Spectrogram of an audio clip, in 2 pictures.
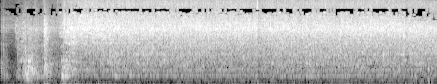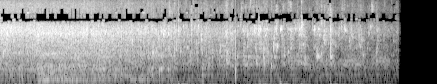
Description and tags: WC GELUID SABAMVRIJ
geluid wc noise
geluid, noise, wc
